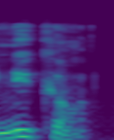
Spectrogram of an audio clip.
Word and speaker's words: Nikon: And I should say Nikon. That's how you pronounce it.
